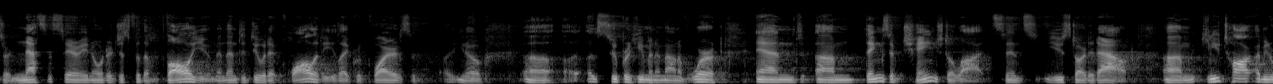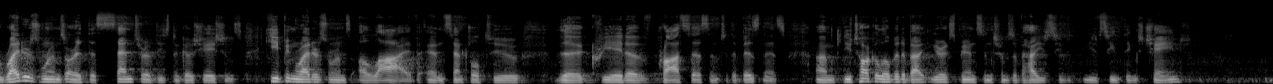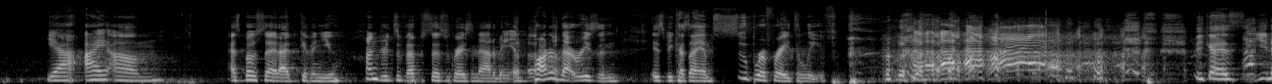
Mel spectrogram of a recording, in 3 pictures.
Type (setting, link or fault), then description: setting, busy venue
